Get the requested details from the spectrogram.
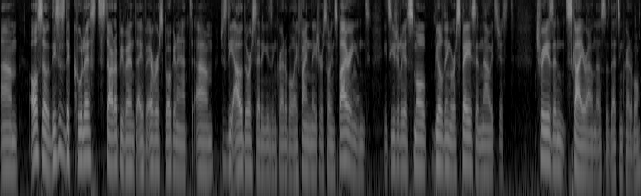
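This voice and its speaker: Speaking in an Israeli accent, the man has a fairly low pitch, ordinary pitch variation and a fairly quick pace. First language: Hebrew. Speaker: startup founder. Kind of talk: talk at an event. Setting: outdoor live event with audience. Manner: hesitant, many fillers.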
